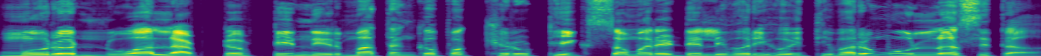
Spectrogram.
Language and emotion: Odia, happy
